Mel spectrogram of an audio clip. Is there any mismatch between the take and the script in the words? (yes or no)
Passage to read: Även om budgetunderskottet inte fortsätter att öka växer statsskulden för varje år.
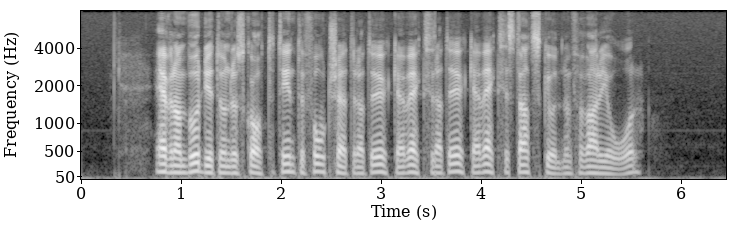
yes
